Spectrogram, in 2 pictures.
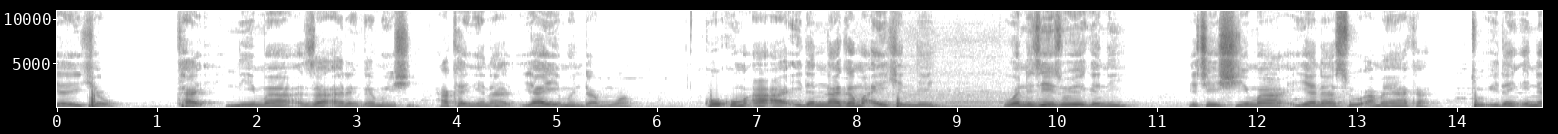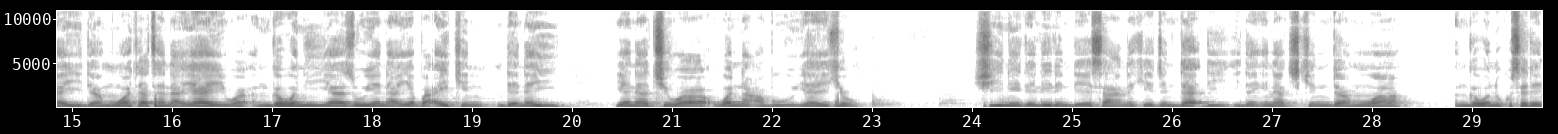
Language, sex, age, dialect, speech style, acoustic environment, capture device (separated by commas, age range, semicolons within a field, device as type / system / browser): Hausa, male, 25-34, Nigeria - Kano, excited; happy, people talking; nature, mobile / Linux / Chrome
